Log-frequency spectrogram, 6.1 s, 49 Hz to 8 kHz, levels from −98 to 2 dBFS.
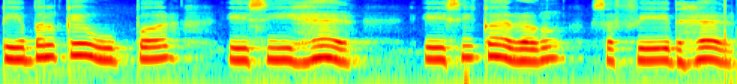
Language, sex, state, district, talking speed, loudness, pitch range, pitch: Hindi, female, Gujarat, Valsad, 95 wpm, -15 LUFS, 215-240 Hz, 225 Hz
